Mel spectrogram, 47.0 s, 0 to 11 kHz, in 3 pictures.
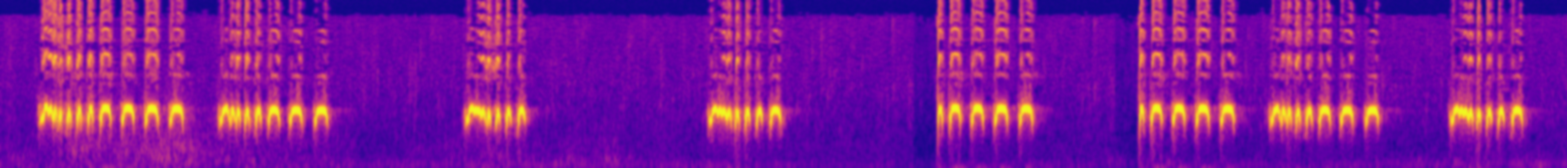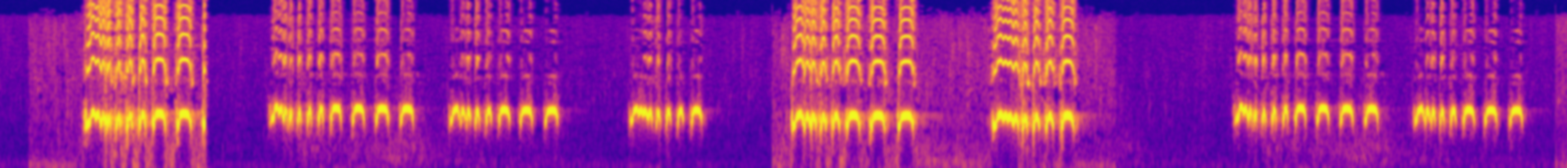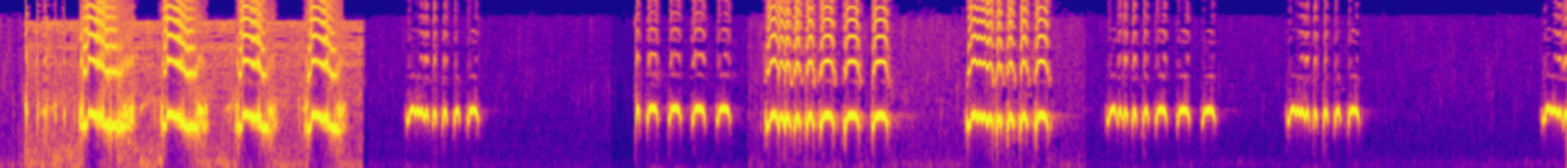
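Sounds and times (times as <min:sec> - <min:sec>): dove cooing: 0:37.8 - 0:40.3.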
